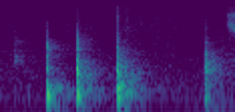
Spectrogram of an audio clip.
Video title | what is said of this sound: Lizardskin Final Review after top coat and lessons learned | like a wooden subfloor than a metal platform or something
